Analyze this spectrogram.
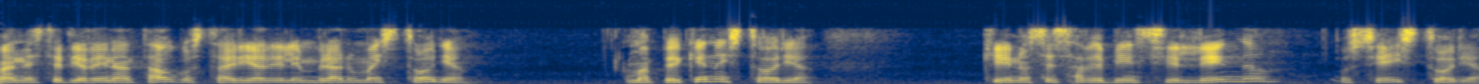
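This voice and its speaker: Speaking with a non-native accent, a man talks at a moderate pace in a high voice with ordinary pitch variation. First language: not Portuguese (speaking Portuguese). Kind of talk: Christmas homily told as a story.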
